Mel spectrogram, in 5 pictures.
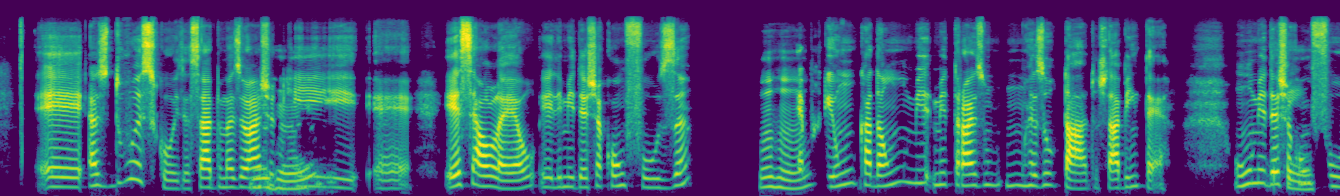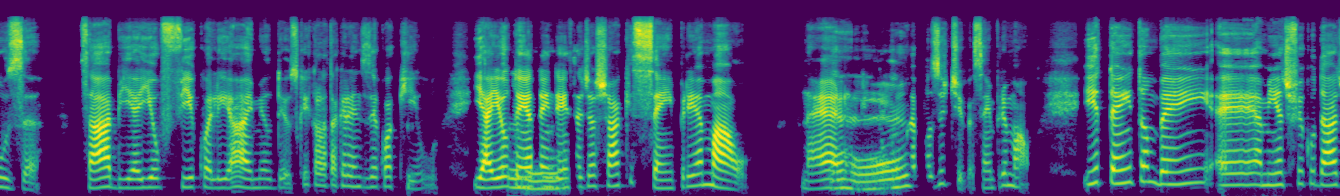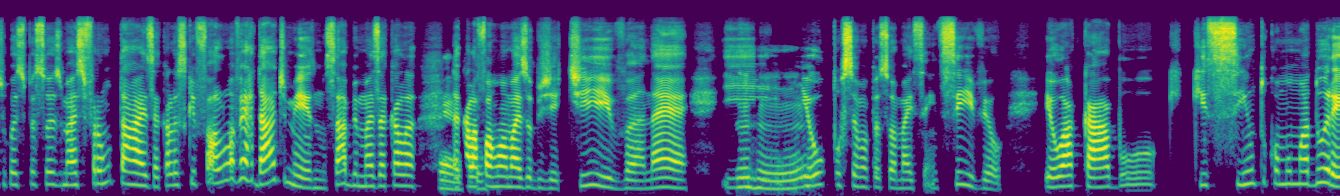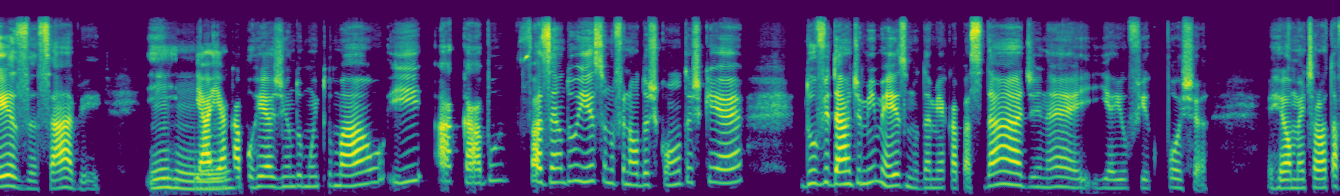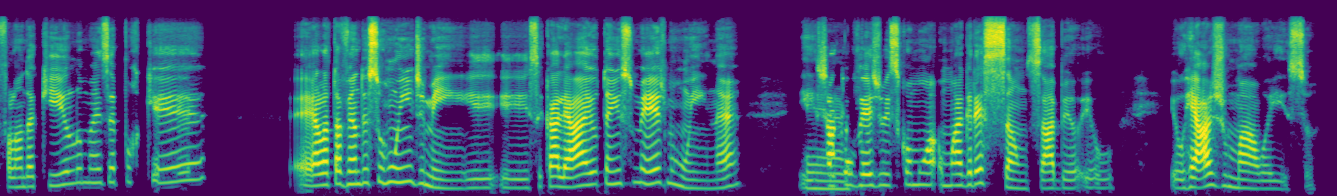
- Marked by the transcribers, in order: tapping
- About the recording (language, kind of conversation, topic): Portuguese, advice, Como posso lidar com críticas sem perder a confiança em mim mesmo?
